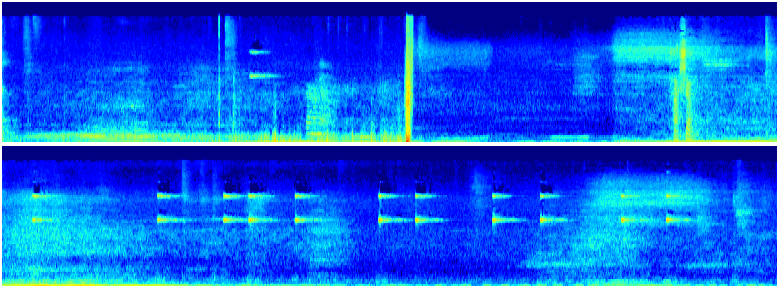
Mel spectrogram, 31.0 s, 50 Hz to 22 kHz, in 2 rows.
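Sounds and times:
low rumble: 0:00.8 - 0:20.2, 0:24.6 - 0:31.0.

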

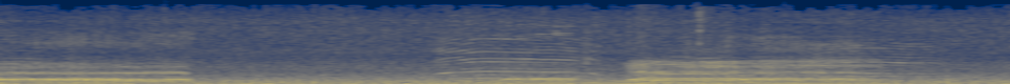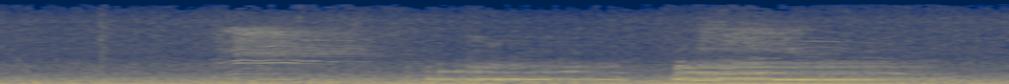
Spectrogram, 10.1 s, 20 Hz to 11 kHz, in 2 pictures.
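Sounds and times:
sheep bleating: 0:00.0 - 0:01.0, 0:02.2 - 0:04.7, 0:06.1 - 0:09.8
low background noise: 0:00.0 - 0:10.0.

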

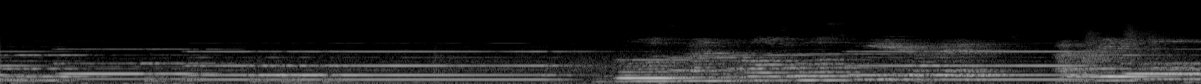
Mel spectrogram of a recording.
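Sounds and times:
church organ chord: 0:00.0 - 0:12.0
person singing: 0:06.1 - 0:12.0.

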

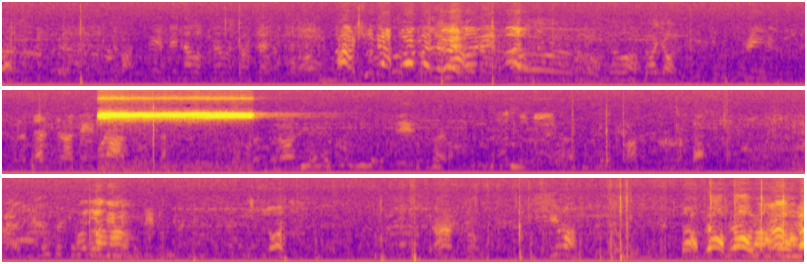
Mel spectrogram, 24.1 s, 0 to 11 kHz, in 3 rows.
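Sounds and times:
players shouting: 0:09.0 - 0:11.0
referee's whistle blast: 0:09.0 - 0:11.0.

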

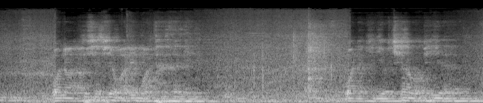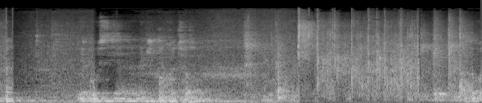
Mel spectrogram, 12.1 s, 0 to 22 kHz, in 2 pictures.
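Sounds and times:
man talking: 0:00.7 - 0:02.7, 0:04.2 - 0:06.3, 0:07.0 - 0:08.7.

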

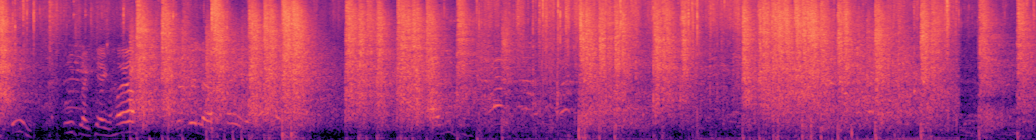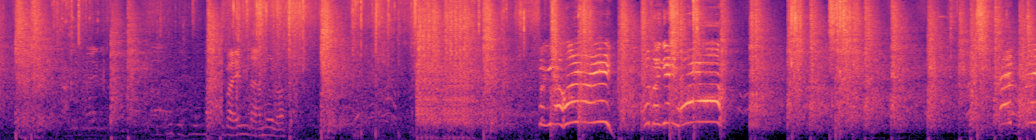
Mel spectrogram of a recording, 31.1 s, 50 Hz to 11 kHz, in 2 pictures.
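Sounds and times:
rifle gunfire: 0:02.0 - 0:16.4, 0:21.8 - 0:23.3, 0:26.8 - 0:31.0.

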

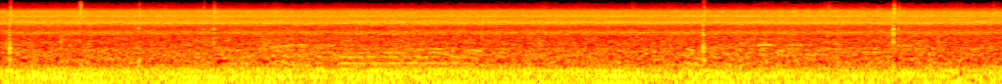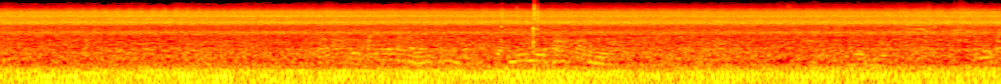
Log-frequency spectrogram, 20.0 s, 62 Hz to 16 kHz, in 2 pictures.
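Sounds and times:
high-pitched insect chorus: 0:00.0 - 0:20.0
faint clicks: 0:08.8 - 0:09.1, 0:15.0 - 0:15.6.

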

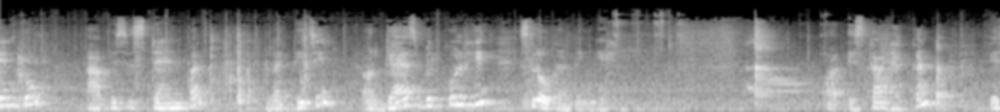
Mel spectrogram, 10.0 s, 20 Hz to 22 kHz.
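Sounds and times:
metal lid clinking cookware: 0:07.5 - 0:08.4.

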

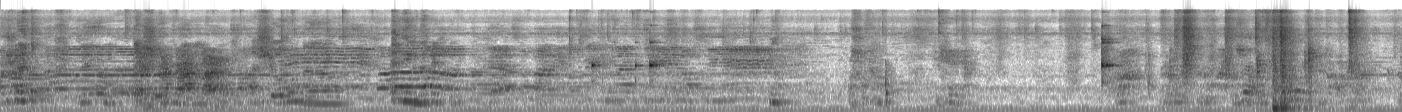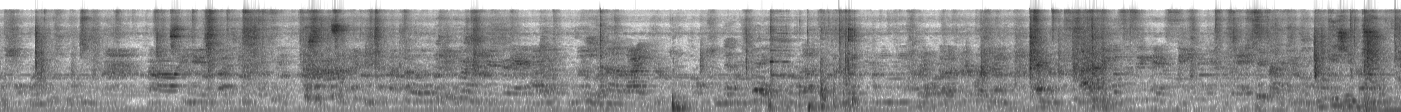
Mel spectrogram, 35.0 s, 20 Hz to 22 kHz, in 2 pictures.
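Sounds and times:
background music with voice: 0:00.0 - 0:35.0
metal spoon clinking on cup and pan: 0:07.4 - 0:08.4.

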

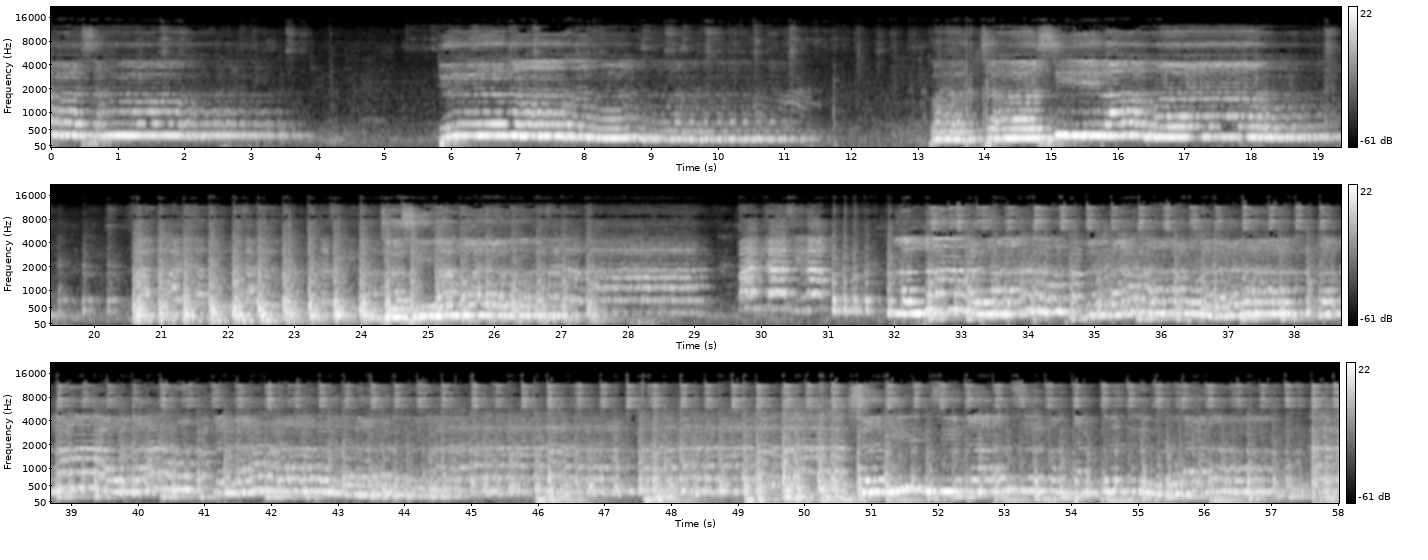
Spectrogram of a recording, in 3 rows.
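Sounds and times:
women singing a long note: 0:00.0 - 0:03.9, 0:05.8 - 0:11.6, 0:13.1 - 0:19.5, 0:20.6 - 0:58.0.

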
